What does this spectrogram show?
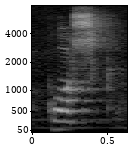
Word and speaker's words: кошка: Ударение переходит на первый слог «кошка».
